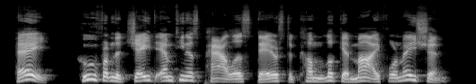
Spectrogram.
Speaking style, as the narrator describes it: shouting from across the lines

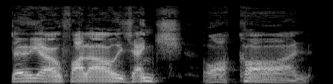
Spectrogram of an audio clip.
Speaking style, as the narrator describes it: Abadas bellowed in response

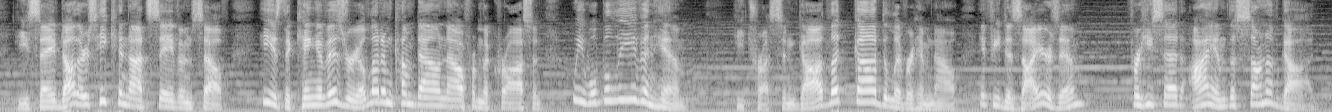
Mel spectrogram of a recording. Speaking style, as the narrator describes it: the chief priests with the scribes and elders mocked him, saying

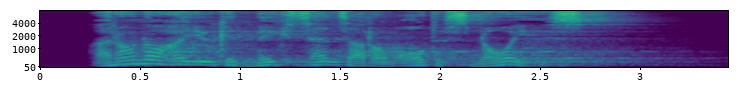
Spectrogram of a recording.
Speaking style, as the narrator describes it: Rachel grumbled

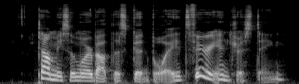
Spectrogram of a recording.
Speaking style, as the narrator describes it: say in a conciliatory tone

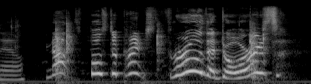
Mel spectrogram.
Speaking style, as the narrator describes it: I was gonna shriek at Barry

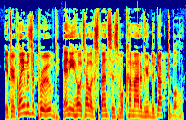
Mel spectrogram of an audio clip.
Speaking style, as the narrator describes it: he yelled back

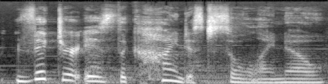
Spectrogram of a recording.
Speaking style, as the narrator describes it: she said, smiling softly

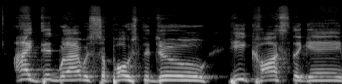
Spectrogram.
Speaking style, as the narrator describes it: my son threw a huge tantrum, screaming at the top of his lungs

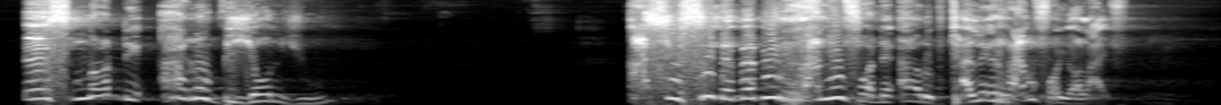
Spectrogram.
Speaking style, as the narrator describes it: Jonathan cried out after the lad and said

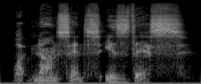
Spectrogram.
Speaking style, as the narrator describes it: said the woman in a harsh, cold voice

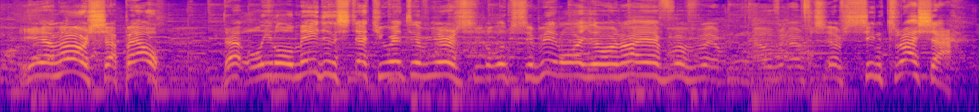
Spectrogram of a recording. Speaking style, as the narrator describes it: Gustav loudly proclaimed

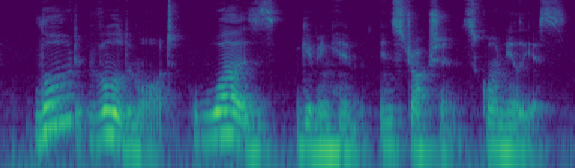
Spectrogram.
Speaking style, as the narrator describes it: Dumbledore said

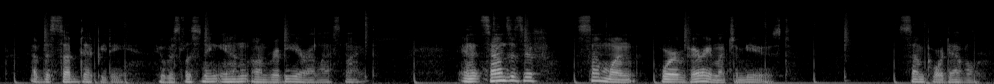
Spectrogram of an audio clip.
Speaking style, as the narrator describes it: said Bell softly

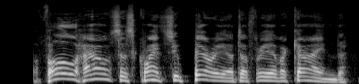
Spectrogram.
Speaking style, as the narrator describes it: Mortimer bellowed from his corner

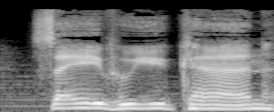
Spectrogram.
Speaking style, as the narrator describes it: Sergeant ordered, his voice tight

